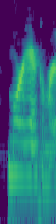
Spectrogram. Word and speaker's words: Moriancumer: The last part of his name, I'm not saying wrong. Moriancumer is fine.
